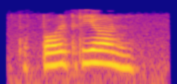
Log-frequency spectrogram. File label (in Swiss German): "baldrian", alsace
